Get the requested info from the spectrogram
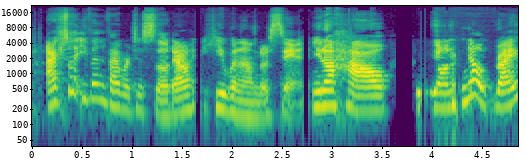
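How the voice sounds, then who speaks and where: Dry and close with no echo, a woman with a Mandarin accent speaks at a fairly quick pace and medium pitch, her pitch swinging very widely. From Taiwan. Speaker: podcast host. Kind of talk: casual chat. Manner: fast.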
